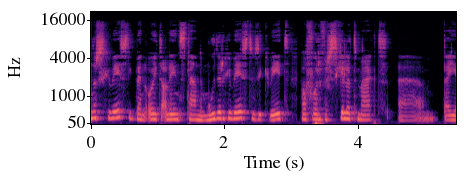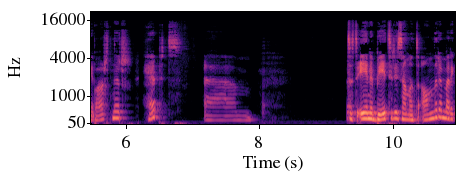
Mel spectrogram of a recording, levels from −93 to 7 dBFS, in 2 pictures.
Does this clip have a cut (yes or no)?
yes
